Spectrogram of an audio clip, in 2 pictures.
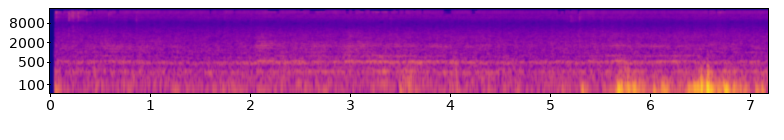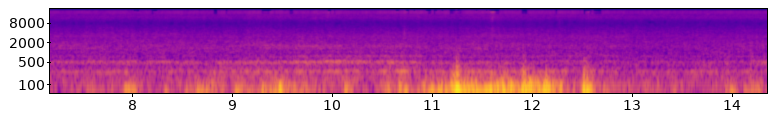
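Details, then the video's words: Honey bees in Himachal Pradesh, India: a steady droning buzz with a low hum and a higher whine, rising and falling as insects pass near, over heavy low rumbling bursts, likely wind or handling, in the second half. "Honey bee sound effect"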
